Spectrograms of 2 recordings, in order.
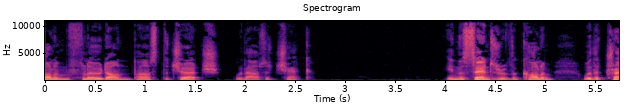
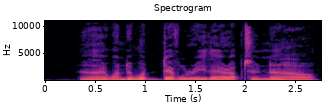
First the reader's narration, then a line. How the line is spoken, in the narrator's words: she murmured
